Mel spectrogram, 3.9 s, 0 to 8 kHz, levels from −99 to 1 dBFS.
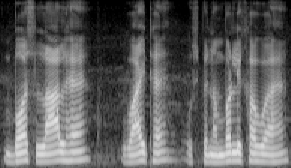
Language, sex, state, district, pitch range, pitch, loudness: Hindi, male, Bihar, Patna, 130-150 Hz, 140 Hz, -17 LUFS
